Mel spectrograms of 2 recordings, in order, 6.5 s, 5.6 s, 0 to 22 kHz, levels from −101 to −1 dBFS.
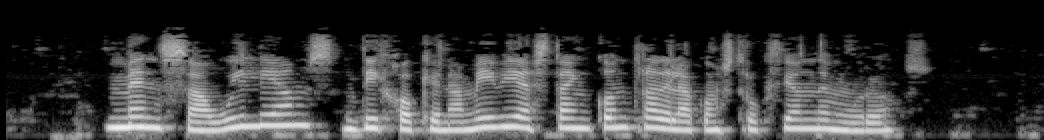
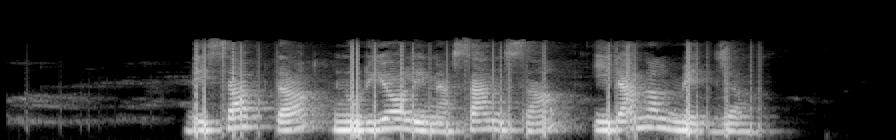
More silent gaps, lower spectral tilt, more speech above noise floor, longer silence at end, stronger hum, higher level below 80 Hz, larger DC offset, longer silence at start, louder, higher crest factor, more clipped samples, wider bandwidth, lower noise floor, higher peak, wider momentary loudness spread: neither; second, -5 dB/octave vs -7 dB/octave; second, 39 dB vs 60 dB; about the same, 0.8 s vs 0.85 s; neither; second, -56 dBFS vs -48 dBFS; neither; second, 0.5 s vs 1.15 s; about the same, -19 LUFS vs -17 LUFS; about the same, 14 dB vs 16 dB; neither; first, 9 kHz vs 7.6 kHz; second, -58 dBFS vs -77 dBFS; about the same, -4 dBFS vs -2 dBFS; second, 8 LU vs 12 LU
